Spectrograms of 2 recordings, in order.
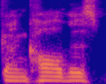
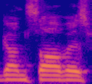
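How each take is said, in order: First: The C is said hard, like a K. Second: The C is said softly, like an S. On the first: "in Portuguese is probably a hard C" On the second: "I'm going to pronounce it Gonsalves"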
